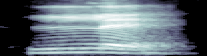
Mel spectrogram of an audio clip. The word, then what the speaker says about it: lait: Non se prononce à la T. Du lait.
